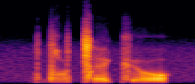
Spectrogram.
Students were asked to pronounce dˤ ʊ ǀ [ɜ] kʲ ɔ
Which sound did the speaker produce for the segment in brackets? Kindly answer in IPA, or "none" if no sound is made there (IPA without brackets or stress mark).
ɛ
